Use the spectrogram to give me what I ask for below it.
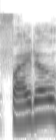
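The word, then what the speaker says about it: Phideaux: really come from me there's an artist called Fido who is a Prague artist that I work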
